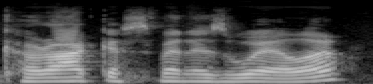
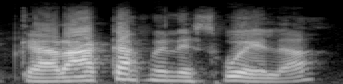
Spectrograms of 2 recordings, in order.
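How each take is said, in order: First: It is said with an English accent. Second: It is said with a Spanish accent.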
